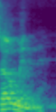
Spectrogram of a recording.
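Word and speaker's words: Samhain: They celebrated Sam Hayne, pronounced Oh, it's pronounced sewing over there.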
